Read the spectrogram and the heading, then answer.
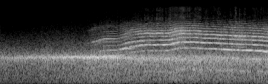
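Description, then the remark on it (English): A single drawn-out cat meow, loud, rising into a bright, wavering yowl that holds for a couple of seconds with no talking. “Thrice the branded cat hath mewed.”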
